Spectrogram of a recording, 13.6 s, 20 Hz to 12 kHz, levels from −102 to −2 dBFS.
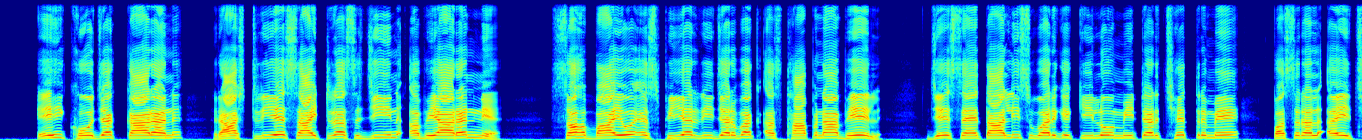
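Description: Nothing in this speech recording stands out as a technical fault; it simply runs along without any glitch worth pointing to.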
